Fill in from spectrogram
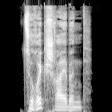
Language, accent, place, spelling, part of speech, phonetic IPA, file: German, Germany, Berlin, zurückschreibend, verb, [t͡suˈʁʏkˌʃʁaɪ̯bn̩t], De-zurückschreibend.ogg
- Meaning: present participle of zurückschreiben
